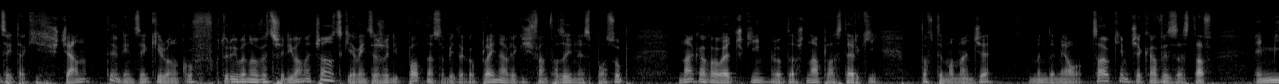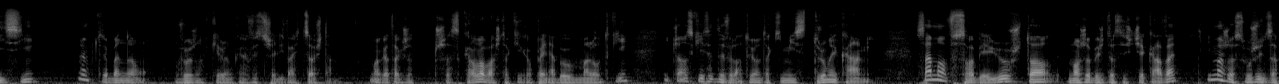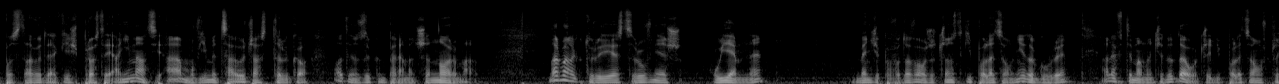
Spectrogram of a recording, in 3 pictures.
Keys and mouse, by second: 2.1 Escape, 2.7-4.9 middle drag, 3.3 Tab, 4.3 ctrl+r, 9.2 click, 9.2-10.5 right drag, 10.1 Tab, 11.7 middle click, 12.5 alt+a, 13.0-16.4 middle drag, 16.1 Escape, 16.7 s, 18.8 alt+a, 20.3-23.4 middle drag, 30.3 Escape, 31.4 ctrl+z, 31.6 ctrl+z, 32.9 ctrl+z, 32.9-37.1 middle drag, 34.3 KP_1.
